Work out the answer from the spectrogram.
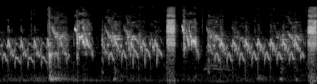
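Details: Budgerigar warbling in fast, even pulses like a bubbling trill, punctuated by three loud, sharp squawks.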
